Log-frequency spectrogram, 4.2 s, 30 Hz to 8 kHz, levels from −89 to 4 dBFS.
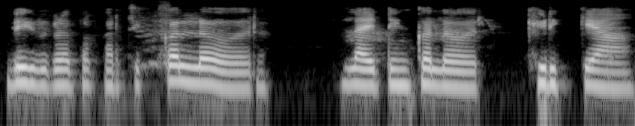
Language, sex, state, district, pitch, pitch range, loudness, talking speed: Marathi, female, Karnataka, Belgaum, 185 Hz, 175-195 Hz, -19 LUFS, 100 wpm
